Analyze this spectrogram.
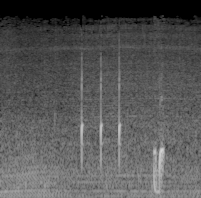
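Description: A mobile phone beeps with short button tones.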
